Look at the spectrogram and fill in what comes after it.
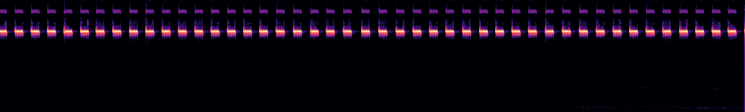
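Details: Chirping male cricket, summer evening. High, thin pulses follow one another at about four per second in an unbroken, even sequence over a completely quiet backdrop.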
